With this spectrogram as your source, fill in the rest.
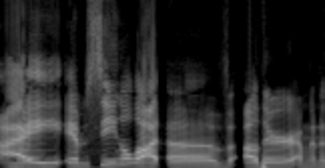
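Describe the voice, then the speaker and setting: In a very clean, dry recording with a silent background and no echo, a woman with an American accent speaks in a bright, sharp tone with fairly even intonation. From Boston area, Massachusetts. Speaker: podcast host. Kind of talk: casual chat; reading aloud.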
